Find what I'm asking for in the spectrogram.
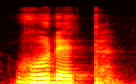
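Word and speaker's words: roulette: ただしですね、このルーレットに関しては、ルーレットのレの部分は L ななので、フランス語発音ですと、ルーレット、ルーレットになります。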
